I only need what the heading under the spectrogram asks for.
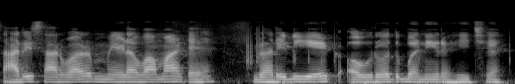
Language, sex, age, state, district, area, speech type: Gujarati, male, 18-30, Gujarat, Anand, rural, spontaneous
